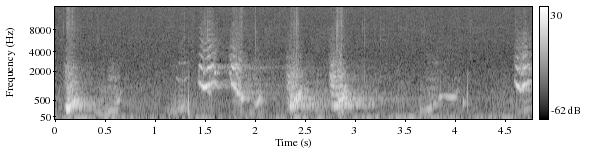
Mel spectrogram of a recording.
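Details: Humpback whale singing underwater, from the Capitol Records ST-620 recording: a run of short, whimpering upsweeps and downsweeps, some yelping and harmonic-rich, coming in bursts about every half second to second with low grunts between.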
